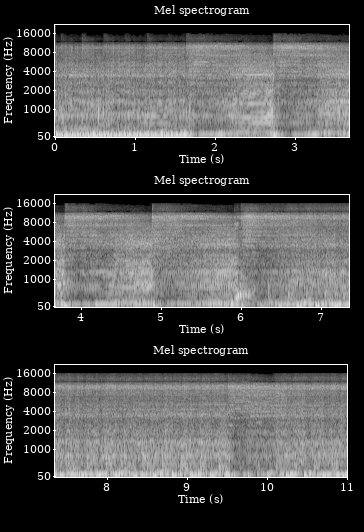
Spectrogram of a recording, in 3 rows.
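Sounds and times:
heavily distorted guitars: 0.0s - 11.0s
metal band playing live: 0.0s - 11.0s
rapid kick drumming: 5.9s - 8.4s.

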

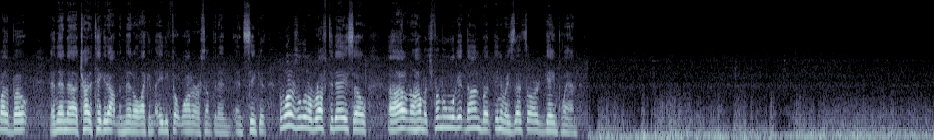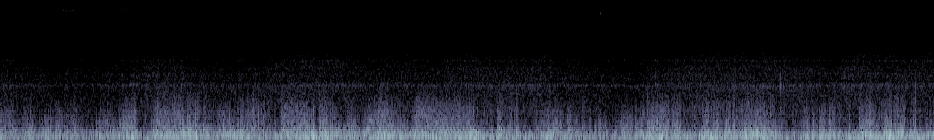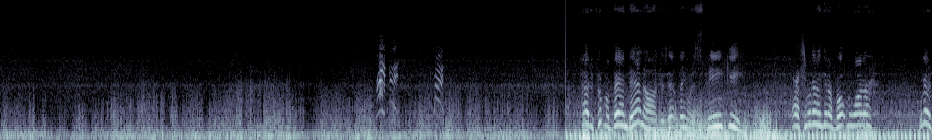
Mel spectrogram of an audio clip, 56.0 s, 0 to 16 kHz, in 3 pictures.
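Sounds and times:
wind buffeting microphone: 0.0s - 56.0s
tractor engine running: 48.7s - 56.0s.

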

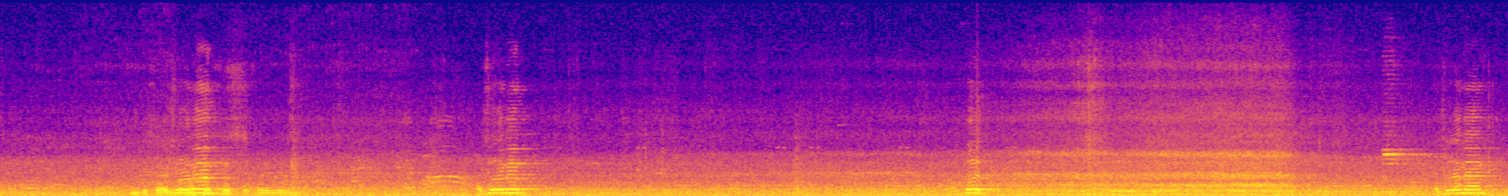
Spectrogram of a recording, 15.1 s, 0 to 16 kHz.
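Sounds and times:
car engines idling: 0.0s - 15.0s.

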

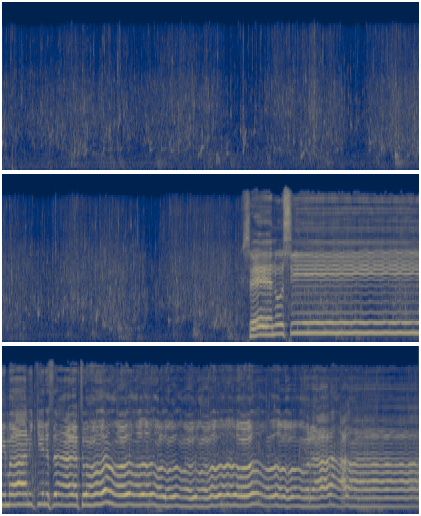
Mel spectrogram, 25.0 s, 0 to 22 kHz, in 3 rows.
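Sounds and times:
tiny water splashes: 0.0s - 25.0s
water lapping and trickling: 0.0s - 25.0s.

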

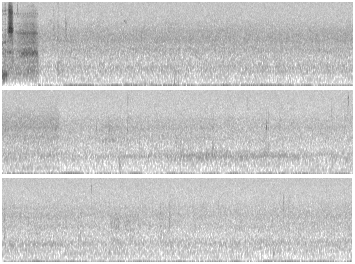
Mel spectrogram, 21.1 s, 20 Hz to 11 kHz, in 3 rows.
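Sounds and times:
faint ticks: 8.0s - 21.0s.

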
